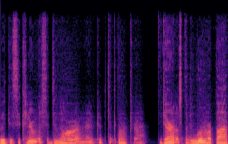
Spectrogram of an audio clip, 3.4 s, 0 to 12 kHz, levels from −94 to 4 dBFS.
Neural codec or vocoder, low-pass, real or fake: codec, 44.1 kHz, 0.9 kbps, DAC; 10.8 kHz; fake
